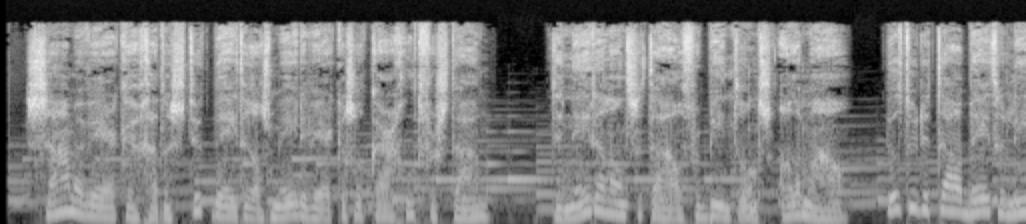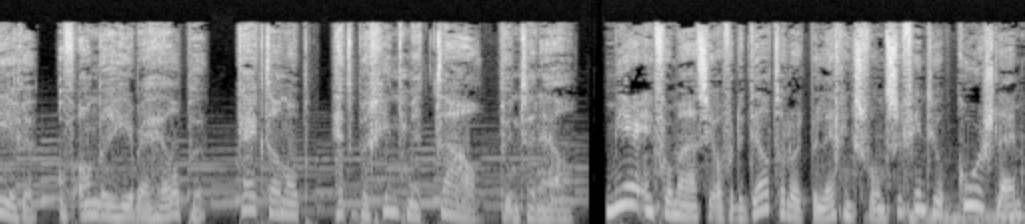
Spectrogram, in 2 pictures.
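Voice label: dutch female commercial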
